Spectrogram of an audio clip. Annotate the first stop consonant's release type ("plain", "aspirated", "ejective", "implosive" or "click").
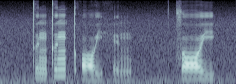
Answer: plain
